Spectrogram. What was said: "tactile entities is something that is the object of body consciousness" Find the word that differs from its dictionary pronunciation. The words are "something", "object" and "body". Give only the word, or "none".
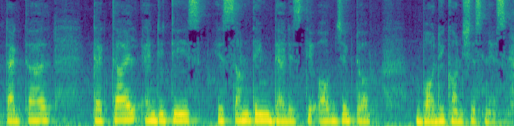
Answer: something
